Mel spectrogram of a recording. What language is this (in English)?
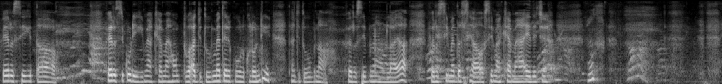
Dogri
